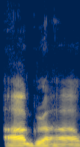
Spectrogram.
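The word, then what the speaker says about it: āgraha: Agraha with a long a in the beginning and then agraha.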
